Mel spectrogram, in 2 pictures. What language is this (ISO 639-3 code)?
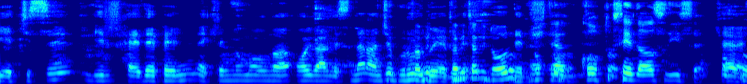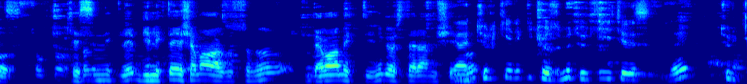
tur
